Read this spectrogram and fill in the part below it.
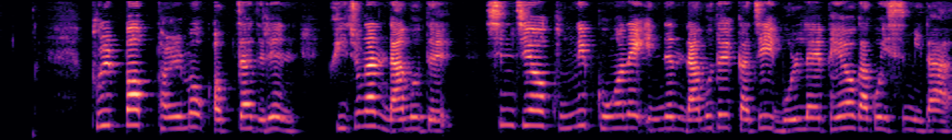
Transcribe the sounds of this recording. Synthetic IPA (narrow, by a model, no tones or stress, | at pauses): puɭp͈ʌp̚p͈ʌɭmoɡʌp̚t͡ɕ͈adɯɾɯn | kɥid͡ʑuŋɦanːamudɯɭ | ɕʰimd͡ʑiʌkuŋɲip̚k͈oŋʌne̞ʔinːɯnːamudɯɭk͈ad͡ʑimoɭːe̞pe̞jʌɡaɡois͈ɯmɲida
